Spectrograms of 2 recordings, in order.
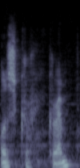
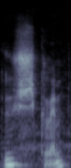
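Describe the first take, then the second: First: The consonant before the g sounds like s. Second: The consonant before the g sounds like sh. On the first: The speaker calls it wrong. "and not Usgrim" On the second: The speaker calls it right. "Sk sounds like sh"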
